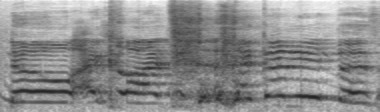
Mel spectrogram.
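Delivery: high wail dissolving into laughter; tearful laughing protest. Real, not acted. Woman unable to read on, high laugh-crying. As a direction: give up, voice climbing through giggly tears.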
